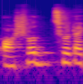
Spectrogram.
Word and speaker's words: অসহ্য: হ্যাঁ, অসহ্য, মনে রাখো যদি এই জফলা পাও, হয় জফলা, তাহলে হয় জফলাকে যখন আমরা ভাঙাবো প্রথমে পাবো জ, তারপরে পাবো ঝ। তাহলে এবার বলো তো অসহ্যটা কি হবে?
